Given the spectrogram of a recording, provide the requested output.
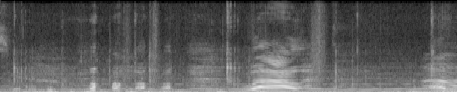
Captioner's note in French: rires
